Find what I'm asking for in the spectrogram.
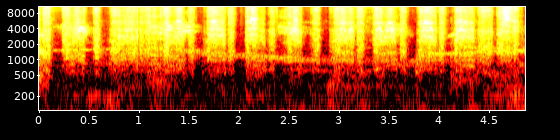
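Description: Fine 2500 grit sandpaper worked by hand on a small fibrous single-layer tip, a quiet rhythmic scratchy rubbing in short repeated strokes, close and soft with no talking.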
